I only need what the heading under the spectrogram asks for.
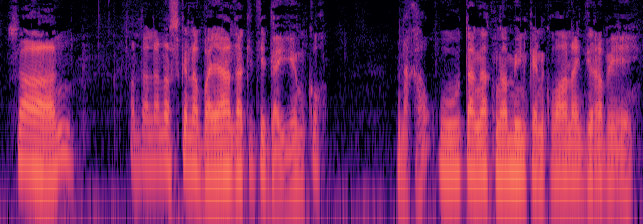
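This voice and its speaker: A man's voice: mid-range voice, normal speed, fairly bright tone, natural voice. A man playing a spoiled, pushy younger brother in an audio drama. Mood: wheedling, pushy.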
